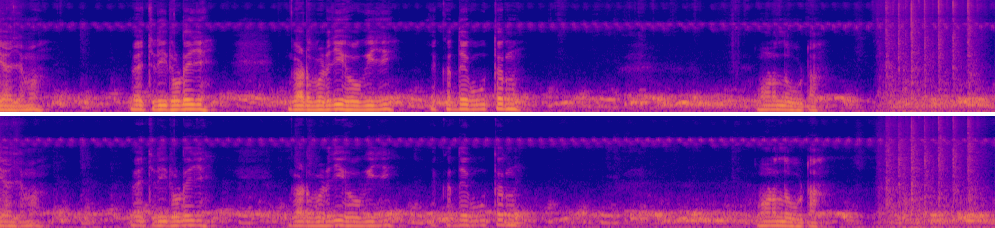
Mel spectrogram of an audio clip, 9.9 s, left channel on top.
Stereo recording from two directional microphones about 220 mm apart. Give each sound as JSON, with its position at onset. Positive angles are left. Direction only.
{"t": 0.0, "sound": "speech", "side_deg": 35}
{"t": 7.6, "sound": "speech", "side_deg": 20}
